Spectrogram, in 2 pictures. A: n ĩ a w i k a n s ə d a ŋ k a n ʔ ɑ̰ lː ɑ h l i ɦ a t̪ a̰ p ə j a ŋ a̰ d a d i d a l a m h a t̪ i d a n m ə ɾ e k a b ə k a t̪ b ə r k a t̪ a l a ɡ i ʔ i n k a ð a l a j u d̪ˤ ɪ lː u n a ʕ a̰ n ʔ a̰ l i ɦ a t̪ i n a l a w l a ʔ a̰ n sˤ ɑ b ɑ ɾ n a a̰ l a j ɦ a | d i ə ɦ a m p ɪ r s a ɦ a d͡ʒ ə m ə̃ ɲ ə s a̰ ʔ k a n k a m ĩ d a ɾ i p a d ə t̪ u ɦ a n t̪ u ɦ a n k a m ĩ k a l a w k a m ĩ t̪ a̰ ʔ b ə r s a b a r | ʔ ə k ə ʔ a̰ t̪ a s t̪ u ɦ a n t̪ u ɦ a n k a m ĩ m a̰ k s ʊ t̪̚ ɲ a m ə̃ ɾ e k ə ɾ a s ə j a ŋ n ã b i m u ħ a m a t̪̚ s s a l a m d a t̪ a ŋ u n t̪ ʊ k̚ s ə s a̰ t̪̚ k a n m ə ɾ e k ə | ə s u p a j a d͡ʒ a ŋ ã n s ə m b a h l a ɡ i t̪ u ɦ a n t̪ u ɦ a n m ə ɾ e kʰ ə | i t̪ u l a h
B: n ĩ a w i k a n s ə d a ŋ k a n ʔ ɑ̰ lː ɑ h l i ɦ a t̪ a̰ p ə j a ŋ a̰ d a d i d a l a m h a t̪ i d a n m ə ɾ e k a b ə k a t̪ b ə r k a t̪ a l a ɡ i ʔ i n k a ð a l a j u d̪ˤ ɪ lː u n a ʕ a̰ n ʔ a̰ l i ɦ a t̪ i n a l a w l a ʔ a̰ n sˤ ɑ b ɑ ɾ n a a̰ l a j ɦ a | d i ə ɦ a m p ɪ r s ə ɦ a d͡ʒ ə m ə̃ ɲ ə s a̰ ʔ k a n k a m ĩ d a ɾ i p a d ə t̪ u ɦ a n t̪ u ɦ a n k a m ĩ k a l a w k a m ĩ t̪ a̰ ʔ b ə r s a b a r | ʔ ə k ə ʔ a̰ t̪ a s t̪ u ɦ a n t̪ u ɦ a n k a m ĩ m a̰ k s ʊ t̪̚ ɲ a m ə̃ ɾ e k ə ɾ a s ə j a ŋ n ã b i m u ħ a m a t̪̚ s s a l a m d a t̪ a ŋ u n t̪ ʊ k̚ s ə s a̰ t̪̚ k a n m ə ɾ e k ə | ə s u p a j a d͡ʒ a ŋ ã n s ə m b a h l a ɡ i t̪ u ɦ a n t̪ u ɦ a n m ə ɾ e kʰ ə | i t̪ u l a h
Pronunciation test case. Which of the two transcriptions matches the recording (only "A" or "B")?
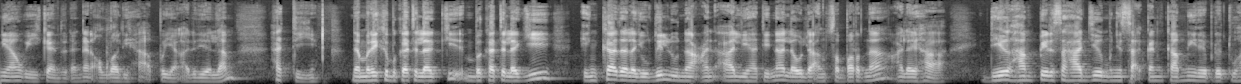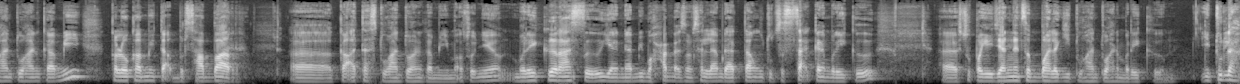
B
